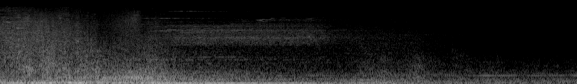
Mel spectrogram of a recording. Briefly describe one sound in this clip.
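A triumphant victory fanfare plays and fades.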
